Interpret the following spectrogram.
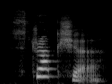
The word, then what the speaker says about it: structure: The T-U-R-E ending is very often pronounced as ch. Let me repeat that, ch. That's why it's future, structure, nature, architecture. Now you know some of the most common pronunciation mistakes Spanish speakers make.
